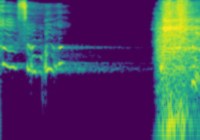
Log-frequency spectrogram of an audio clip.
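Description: A soft, breathy voice sighing with a wavering pitch, fading out over a faint steady ringing tone; about a second and a half in, a sudden loud rushing whoosh sound effect cuts in.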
